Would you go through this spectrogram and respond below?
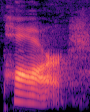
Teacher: The lips round just a bit. They're not as rounded as they are for the R, the beginning of a word. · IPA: pɑːr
